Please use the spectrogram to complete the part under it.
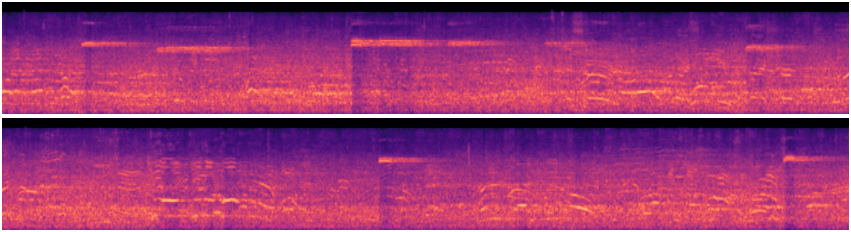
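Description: Whistles blow in short sharp blasts.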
